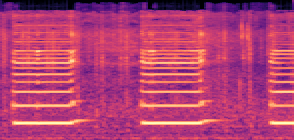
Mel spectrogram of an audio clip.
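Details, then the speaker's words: Machine in reverse, after not going into reverse or forward, wires traced to a small box while watching voltage: clear mid-pitched backup alarm beeps about once a second, evenly repeating; alarm sounding normally. "watch the voltage and listen to the backup alarm it's in reverse right now"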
